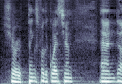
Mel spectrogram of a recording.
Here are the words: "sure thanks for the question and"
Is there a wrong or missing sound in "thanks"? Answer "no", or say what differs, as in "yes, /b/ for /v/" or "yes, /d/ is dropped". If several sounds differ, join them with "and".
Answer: no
